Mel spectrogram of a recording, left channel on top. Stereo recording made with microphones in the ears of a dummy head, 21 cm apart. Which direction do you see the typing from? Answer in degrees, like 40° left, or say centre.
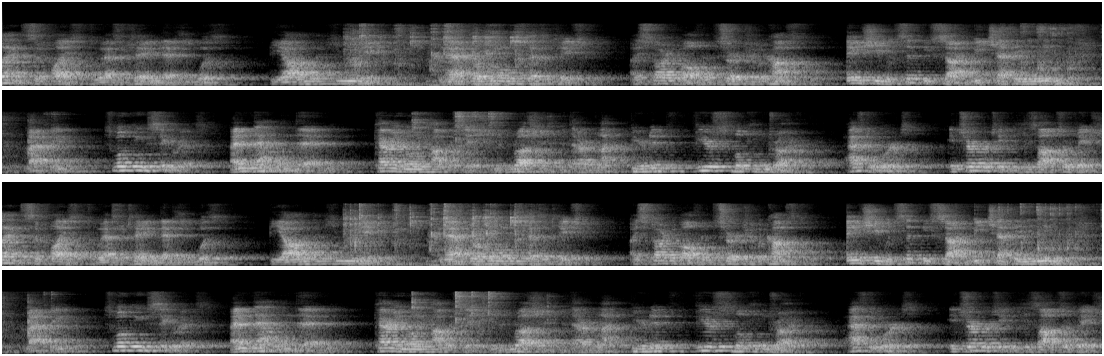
40° right.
